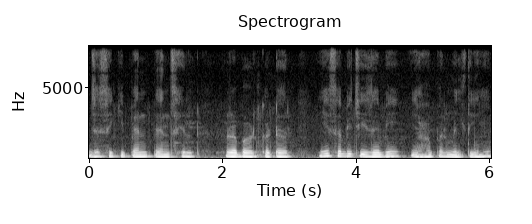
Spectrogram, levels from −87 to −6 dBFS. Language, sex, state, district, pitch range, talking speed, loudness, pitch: Hindi, male, Bihar, Muzaffarpur, 135-150 Hz, 150 wpm, -15 LUFS, 140 Hz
